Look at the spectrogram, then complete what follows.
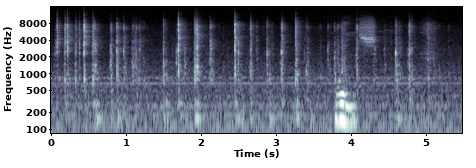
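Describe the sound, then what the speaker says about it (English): Rapid, uneven keystrokes on a computer keyboard while code is written, clicking steadily at close range with a brief louder clatter midway and a few quiet words spoken. "If I can type, create a new line"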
